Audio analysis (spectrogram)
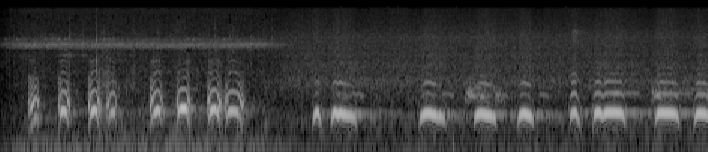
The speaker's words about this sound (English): We've got two owls that are common across Canada, the barred owl and the great horned owl. They definitely have distinct calls, and I'm going to play them back to back for you.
